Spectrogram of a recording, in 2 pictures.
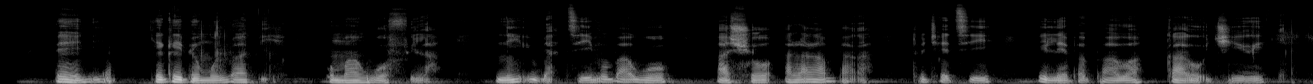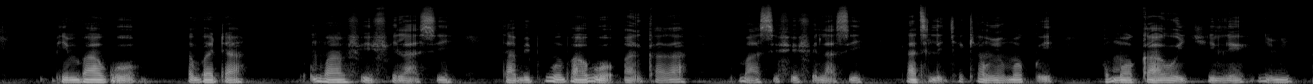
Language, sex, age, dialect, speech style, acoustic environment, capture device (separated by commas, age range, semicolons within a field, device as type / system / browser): Yoruba, male, 25-34, Nigeria - Nigerian Standard, happy, nature, mobile / Linux / Chrome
